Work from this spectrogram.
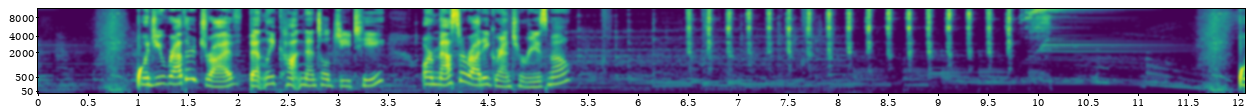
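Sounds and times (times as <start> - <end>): background music: 0.0 - 12.0
clock-like ticking: 6.5 - 9.9
bright chime: 9.8 - 11.5.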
